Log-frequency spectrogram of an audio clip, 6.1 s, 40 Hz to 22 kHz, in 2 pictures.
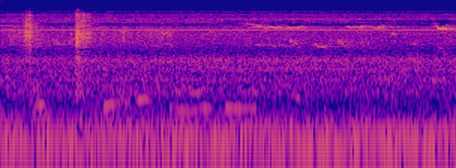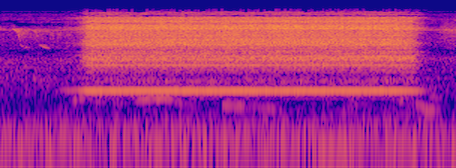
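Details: DJI Phantom 2 with H3-3D (Zenmuse) gimbal tilted to 90 degrees: steady piercing high whine with hiss for about two seconds, gimbal motor straining at full tilt.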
